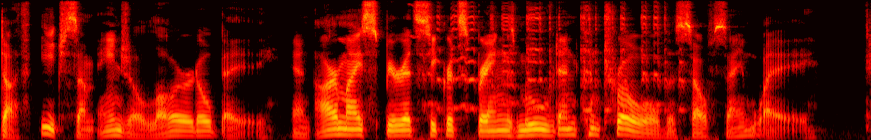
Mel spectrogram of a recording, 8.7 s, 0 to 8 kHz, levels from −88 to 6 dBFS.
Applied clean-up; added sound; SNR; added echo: none; Squeak; 14 dB; none.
